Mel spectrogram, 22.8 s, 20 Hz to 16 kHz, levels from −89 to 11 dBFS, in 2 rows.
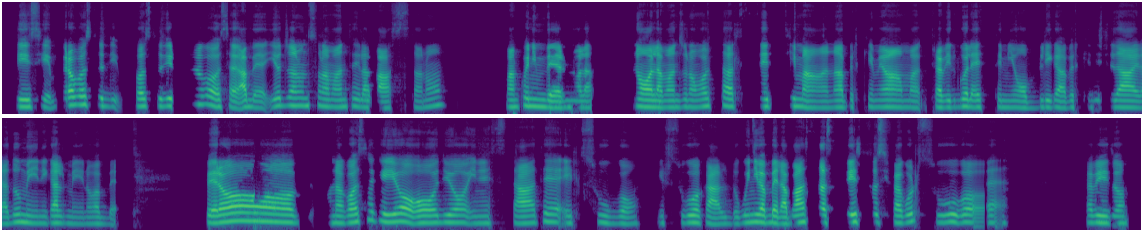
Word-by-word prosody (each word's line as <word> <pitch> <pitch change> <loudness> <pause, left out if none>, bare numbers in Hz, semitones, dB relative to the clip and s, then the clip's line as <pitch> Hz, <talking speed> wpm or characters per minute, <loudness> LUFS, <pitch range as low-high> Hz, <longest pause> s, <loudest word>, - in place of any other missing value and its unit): Sì, 190 -1 +3
sì, 180 -3 -8
però 225 +3 +4
posso 245 -1 -1
di 195 -1 -14
posso 205 -1 -2
dirti 210 0 -1
una 255 - -5
cosa: 195 -4 +1
ah - - +7
beh, 175 -3 -5
io 205 +6 -4
già 220 0 +1
non 220 0 -3
sono 215 -2 -3
amante 195 +1 -4
della 185 -2 -4
pasta, 165 0 -5
no, 220 +6 -10 0.6
manco 190 +2 -2
in 210 - +2
inverno 180 -2 0
la 170 -1 -2 0.4
no, 195 -2 +4
la 180 -1 +5
mangio 180 +1 -3
1 185 -1 -4
volta 205 +2 -2
a 200 - 0 0.2
settimana 180 -3 -1
perché 185 +1 -15
mia 185 0 -1
mamma 180 -2 +1
tra 180 - +2
virgolette 185 0 -4
"mi 180 0 -10
obbliga" 170 +1 -4
perché 180 0 -15
dice: 185 0 -20
"Dai, 180 -1 +2
la 170 - -4
domenica 190 -3 -3
almeno". 175 -3 -4
Vabbè. 170 -3 -10 0.9
Però, 220 +1 +7 0.4
una 190 0 -1
cosa 210 +7 0
che 230 -3 0
io 220 +1 +5
odio 195 +1 +2
in 180 0 -9
estate 185 +3 -2
è - - -8
il 185 0 -9
sugo, 175 -3 -10
il 185 - -19
sugo 195 +1 -2
caldo. 170 -1 -1
Quindi 200 +3 -1
vabbè, 195 -2 +6
la 170 - +4
pasta 205 +2 +4
spesso 215 +1 0
si - - -14
fa 190 -1 +2
col 215 +4 -3
sugo, 205 - -3
eh. 190 -1 -10 0.8
Capito? 190 -1 -1
190 Hz, 180 wpm, -23 LUFS, 180-205 Hz, 0.9 s, ah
